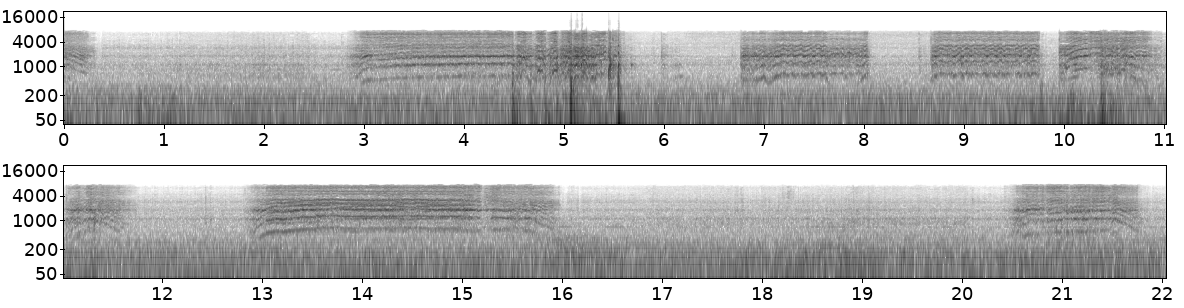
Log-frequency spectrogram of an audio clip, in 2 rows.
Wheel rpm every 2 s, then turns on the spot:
20, 90, 110, 70, 90, 70, 70, 130, 20, 20, 60.
0-2 16-20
